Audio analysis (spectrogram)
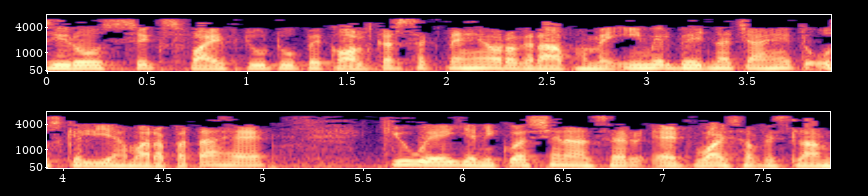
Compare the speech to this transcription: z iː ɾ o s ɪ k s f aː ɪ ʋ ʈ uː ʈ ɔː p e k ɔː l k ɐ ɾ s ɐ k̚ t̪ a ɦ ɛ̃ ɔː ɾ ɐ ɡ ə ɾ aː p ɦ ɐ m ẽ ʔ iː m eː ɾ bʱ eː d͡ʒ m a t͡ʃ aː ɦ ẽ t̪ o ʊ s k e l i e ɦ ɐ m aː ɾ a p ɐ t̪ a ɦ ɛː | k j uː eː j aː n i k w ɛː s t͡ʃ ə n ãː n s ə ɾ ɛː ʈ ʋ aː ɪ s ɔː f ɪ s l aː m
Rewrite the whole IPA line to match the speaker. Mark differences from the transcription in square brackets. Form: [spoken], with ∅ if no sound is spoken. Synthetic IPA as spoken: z iː ɾ o s ɪ k s f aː ɪ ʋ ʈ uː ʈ [uː] p e k ɔː l k ɐ ɾ s ɐ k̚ t̪ [e] ɦ ɛ̃ ɔː ɾ ɐ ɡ ə ɾ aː p ɦ ɐ m ẽ ʔ iː m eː [l] bʱ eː d͡ʒ [n] a t͡ʃ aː ɦ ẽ t̪ o ʊ s k e l i e ɦ ɐ m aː ɾ a p ɐ t̪ a ɦ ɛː | k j uː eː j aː n i k w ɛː s t͡ʃ ə n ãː n s ə ɾ ɛː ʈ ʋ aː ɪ s ɔː f ɪ s l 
